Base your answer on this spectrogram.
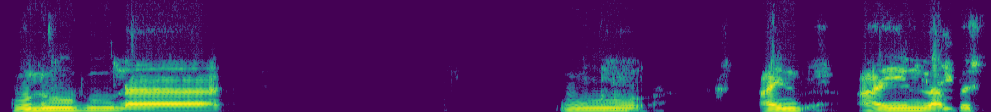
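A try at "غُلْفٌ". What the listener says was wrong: আইন নয়।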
